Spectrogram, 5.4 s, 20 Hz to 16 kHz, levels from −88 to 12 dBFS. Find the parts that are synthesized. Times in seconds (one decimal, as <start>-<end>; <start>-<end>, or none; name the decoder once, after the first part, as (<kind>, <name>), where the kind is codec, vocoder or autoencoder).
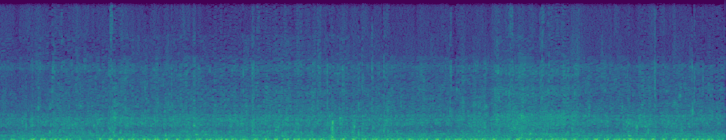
0.0-3.2 (vocoder, BigVGAN v2); 3.8-5.4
